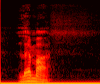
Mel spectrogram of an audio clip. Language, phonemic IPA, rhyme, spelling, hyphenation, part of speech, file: Dutch, /ˈlɛ.maː/, -ɛmaː, lemma, lem‧ma, noun, Nl-lemma.ogg
- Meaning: 1. lemma (proved or accepted proposition used in a proof) 2. lemma (the canonical form of an inflected word, dictionary form)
